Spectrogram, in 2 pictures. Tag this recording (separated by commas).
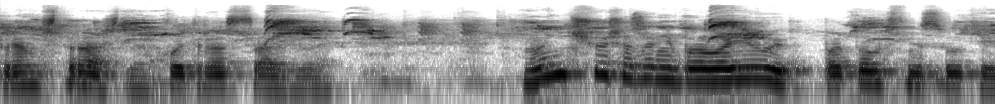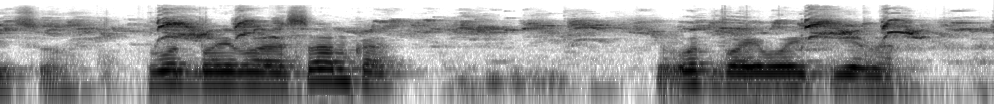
canary calling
